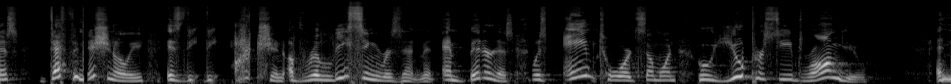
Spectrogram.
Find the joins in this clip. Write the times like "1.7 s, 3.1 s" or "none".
2.0 s, 5.3 s, 8.0 s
